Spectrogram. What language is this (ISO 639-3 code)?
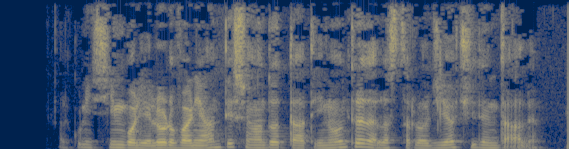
ita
